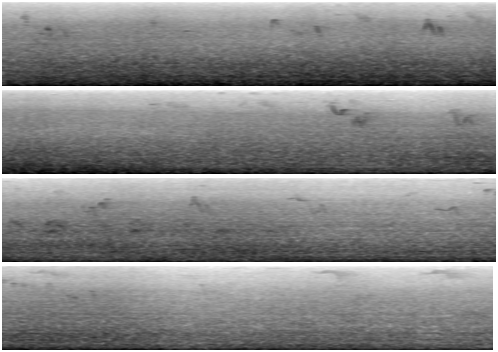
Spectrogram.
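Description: Car driving slowly with low road and wind rumble on the microphone. The rumble eases near the end as the car pulls into a parking space.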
